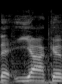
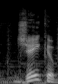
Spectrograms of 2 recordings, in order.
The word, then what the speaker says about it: Jakub: And Jakub, because I'm an American and I can't imagine that anything would not sound like Americans pronounce it. I said Jacob one time, so I remember that.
